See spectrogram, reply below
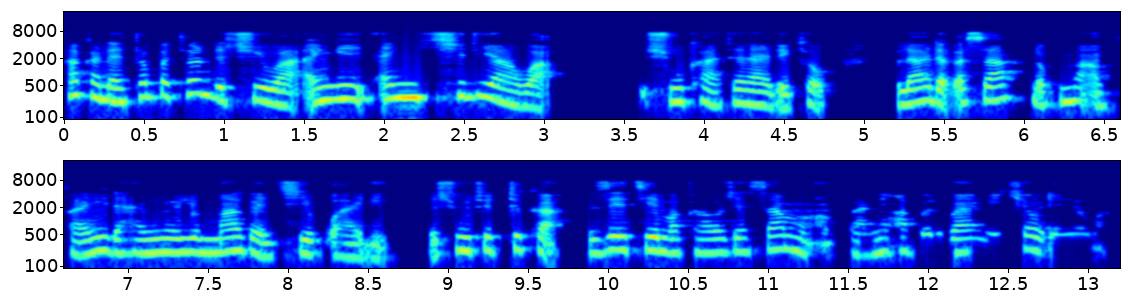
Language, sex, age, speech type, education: Hausa, female, 46-60, spontaneous, tertiary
